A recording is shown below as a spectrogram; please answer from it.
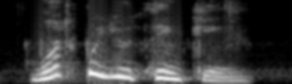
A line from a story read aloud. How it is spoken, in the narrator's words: Sunny snapped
